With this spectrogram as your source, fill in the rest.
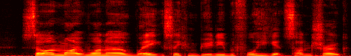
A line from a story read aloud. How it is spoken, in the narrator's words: Mikhail chuckled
